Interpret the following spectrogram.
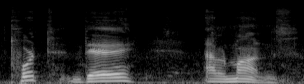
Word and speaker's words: Porte des Allemands: Port I I can try to say it right, but it's port de Almans, but no s. I guess you don't pronounce the s's in France, so it's aland.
